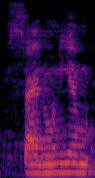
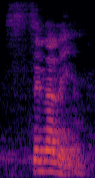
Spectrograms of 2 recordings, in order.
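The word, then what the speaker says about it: synonym: जो सही प्रोनाउंसिएशन है साइनोनियम की वो है सिनोनिम, और एंटोनियम की एंटोनिम। जी, साइनोनियम नहीं सिनोनिम, और एंटोनियम नहीं, ये होगा एंटोनिम्स।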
